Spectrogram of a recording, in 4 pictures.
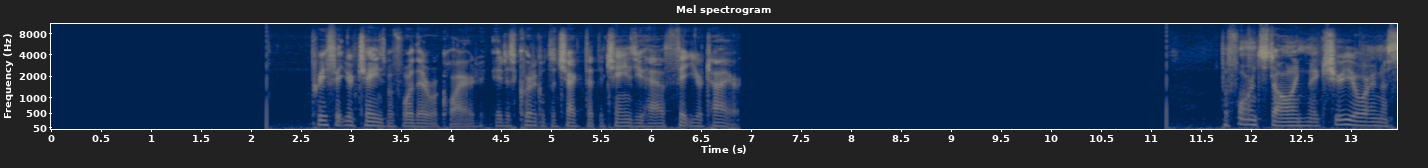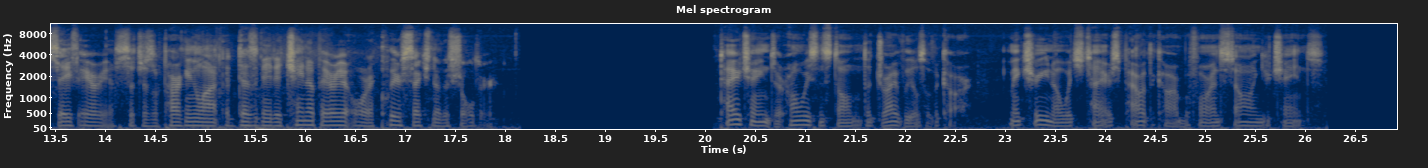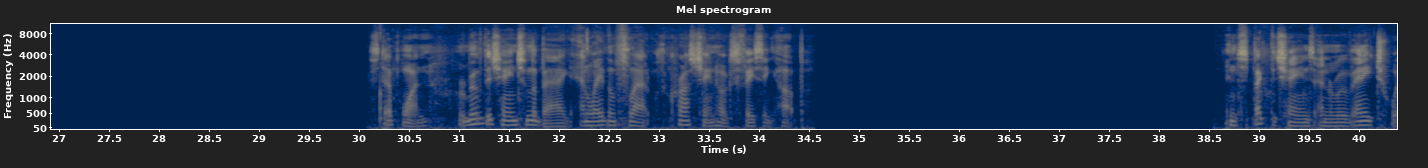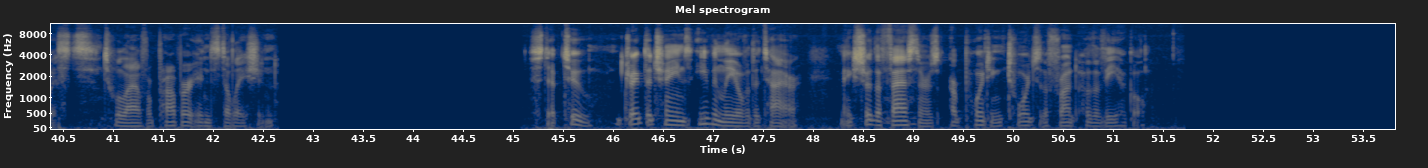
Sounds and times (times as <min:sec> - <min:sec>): Speech: 0:02.6 - 0:07.0, 0:11.7 - 0:18.0, 0:20.1 - 0:26.3, 0:30.1 - 0:34.6, 0:38.6 - 0:42.7, 0:45.1 - 0:51.4.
